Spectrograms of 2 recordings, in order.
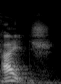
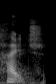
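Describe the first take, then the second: First: The letter name is said the old English way. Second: The letter name is said a non-English way. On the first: This is how someone else insisted it be said. "she was telling me H. You know, the old English way" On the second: This is how the speaker had always said it. "for thirty-nine years I'd been saying H"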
